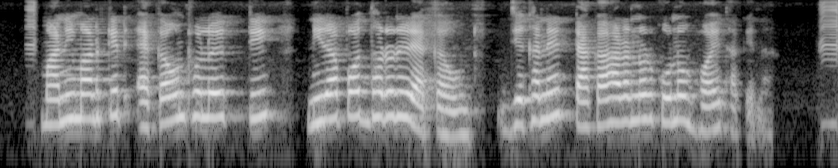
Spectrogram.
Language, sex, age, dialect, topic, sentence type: Bengali, female, 41-45, Standard Colloquial, banking, statement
